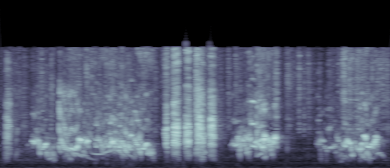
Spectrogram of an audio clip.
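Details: Two pet budgerigar companions singing together: three bursts of busy, chattering warble with squeaky twitters and short scratchy notes, separated by brief pauses, over a faint low hum.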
